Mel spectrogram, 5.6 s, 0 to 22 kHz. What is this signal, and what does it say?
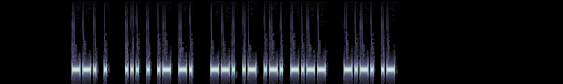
Morse code, heard as a keyed tone, about 46 wpm, 700 Hz. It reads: GE SEAN GARY CA
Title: K1USN SST QSO Practice - 45wpm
